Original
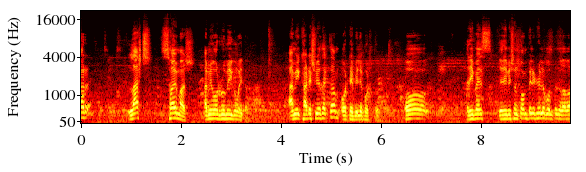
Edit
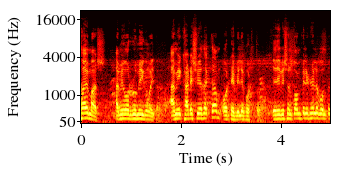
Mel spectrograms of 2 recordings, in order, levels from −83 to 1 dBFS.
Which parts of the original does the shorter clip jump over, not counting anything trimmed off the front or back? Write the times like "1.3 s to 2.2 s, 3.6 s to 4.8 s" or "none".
3.4 s to 4.0 s, 6.0 s to 8.2 s

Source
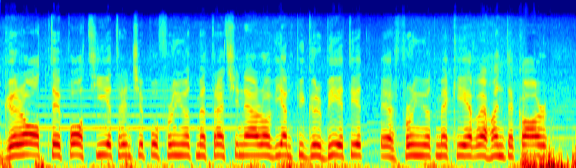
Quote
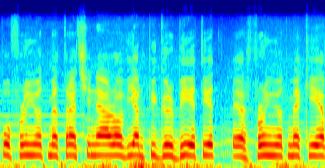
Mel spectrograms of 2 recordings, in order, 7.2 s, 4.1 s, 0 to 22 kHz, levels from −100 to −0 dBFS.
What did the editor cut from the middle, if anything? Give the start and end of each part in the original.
none

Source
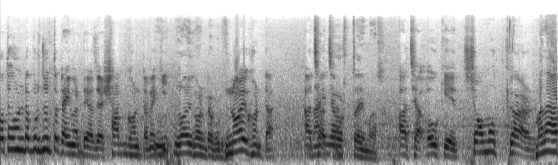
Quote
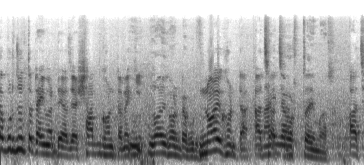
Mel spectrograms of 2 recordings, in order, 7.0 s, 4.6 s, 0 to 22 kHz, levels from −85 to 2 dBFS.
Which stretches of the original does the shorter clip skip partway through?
3.4 s to 3.7 s

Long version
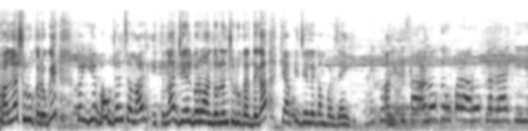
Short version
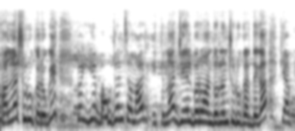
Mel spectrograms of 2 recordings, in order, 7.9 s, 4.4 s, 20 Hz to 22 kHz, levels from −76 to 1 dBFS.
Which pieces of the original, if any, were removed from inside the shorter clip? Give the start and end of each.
none

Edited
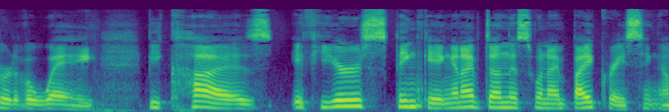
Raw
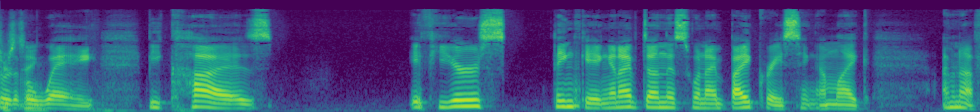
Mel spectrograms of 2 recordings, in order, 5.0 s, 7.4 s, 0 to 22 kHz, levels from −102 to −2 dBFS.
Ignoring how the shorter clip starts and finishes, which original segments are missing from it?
2.0 s to 2.9 s, 3.7 s to 4.0 s

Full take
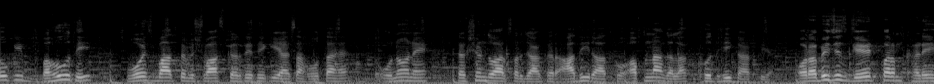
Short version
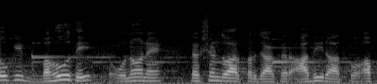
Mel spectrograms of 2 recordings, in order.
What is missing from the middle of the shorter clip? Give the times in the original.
1.1 s to 3.7 s

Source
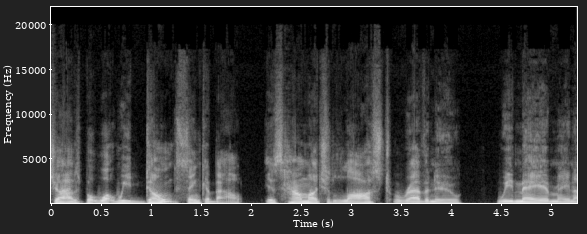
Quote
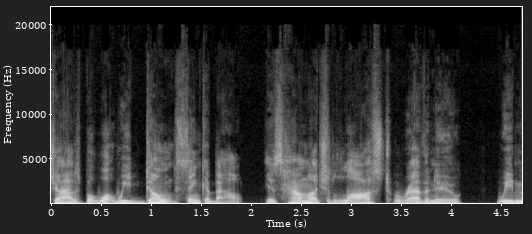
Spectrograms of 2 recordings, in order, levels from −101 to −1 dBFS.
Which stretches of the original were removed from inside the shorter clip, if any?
none

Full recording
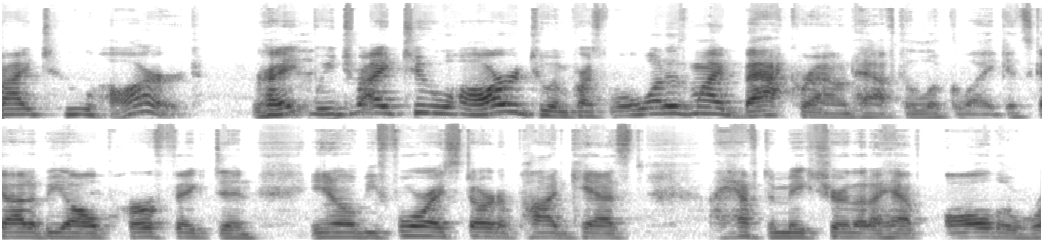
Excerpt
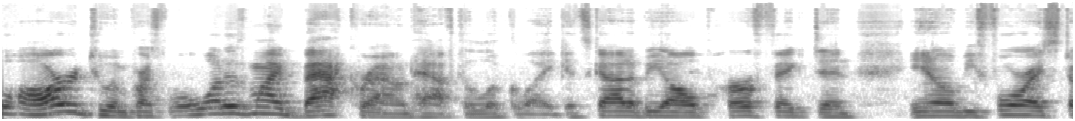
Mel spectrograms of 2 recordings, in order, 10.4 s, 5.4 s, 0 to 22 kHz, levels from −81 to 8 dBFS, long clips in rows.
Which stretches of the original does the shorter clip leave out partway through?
none

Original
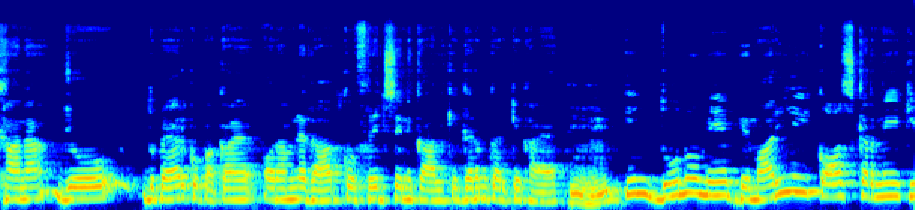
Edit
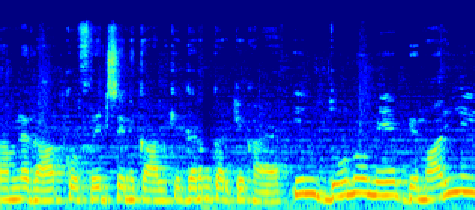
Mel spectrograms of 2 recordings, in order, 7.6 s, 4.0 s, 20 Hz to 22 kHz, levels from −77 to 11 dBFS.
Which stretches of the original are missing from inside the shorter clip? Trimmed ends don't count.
4.7 s to 5.2 s

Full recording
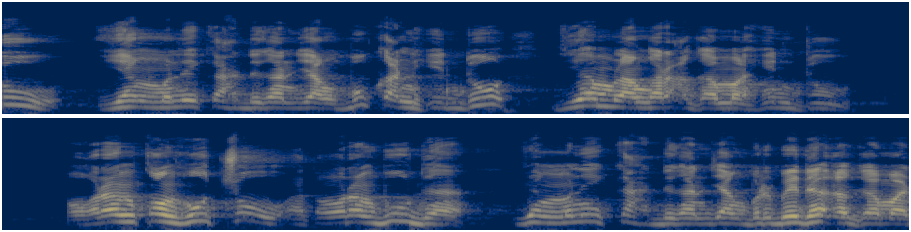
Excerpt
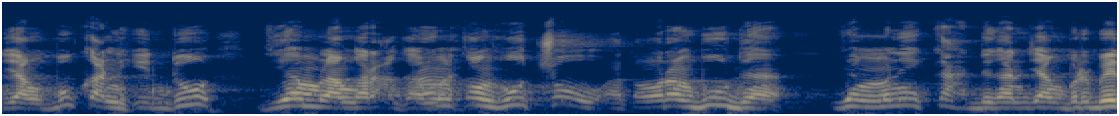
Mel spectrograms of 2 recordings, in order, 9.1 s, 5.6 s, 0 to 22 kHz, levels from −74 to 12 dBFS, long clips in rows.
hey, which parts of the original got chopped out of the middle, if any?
3.5 s to 4.9 s

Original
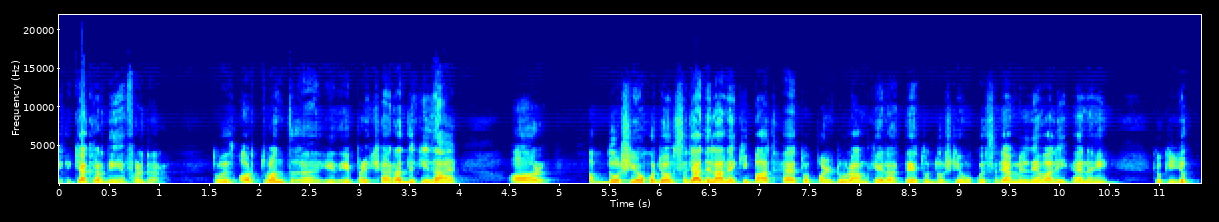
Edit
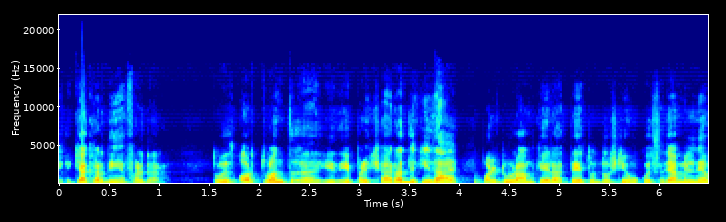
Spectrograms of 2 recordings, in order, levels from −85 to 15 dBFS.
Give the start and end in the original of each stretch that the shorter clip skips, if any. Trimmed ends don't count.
4.2 s to 7.5 s

